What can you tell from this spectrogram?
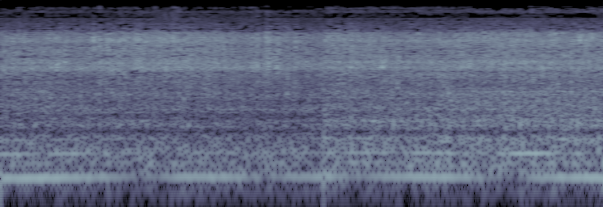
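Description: Rice combine harvester running steadily as it cuts through the crop: a low engine hum under a constant whirring haze, growing slightly louder as the machine comes closer.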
